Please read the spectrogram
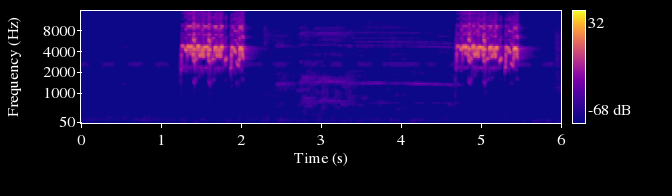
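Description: A caged cucak kerinci gives two short bursts of rapid, high chattering song, each under a second long and about three seconds apart.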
